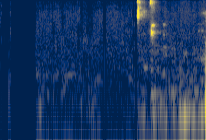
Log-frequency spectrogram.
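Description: Near silence, with two brief faint clicks close together about a second and a half in.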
